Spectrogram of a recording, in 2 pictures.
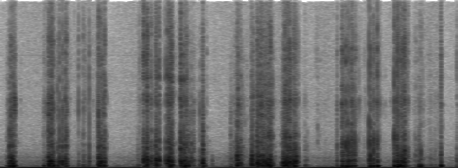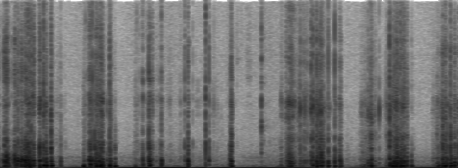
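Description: A metal-tipped pencil scratches the surface of a green nylon scouring pad on a dry foam sponge. It makes rapid, rough, broadband scraping bursts with short, dry decays, over a steady low hum.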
